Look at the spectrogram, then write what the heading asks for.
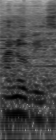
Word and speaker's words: Anubis: Anubis, no sé cómo se pronuncia. Anubis, sí.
